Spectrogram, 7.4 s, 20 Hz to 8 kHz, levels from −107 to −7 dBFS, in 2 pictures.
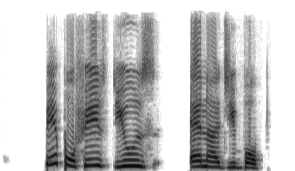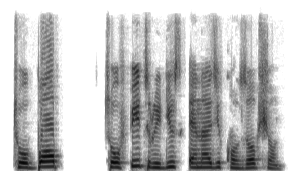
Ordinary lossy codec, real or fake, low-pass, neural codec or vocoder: AAC, 48 kbps; real; 7.2 kHz; none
